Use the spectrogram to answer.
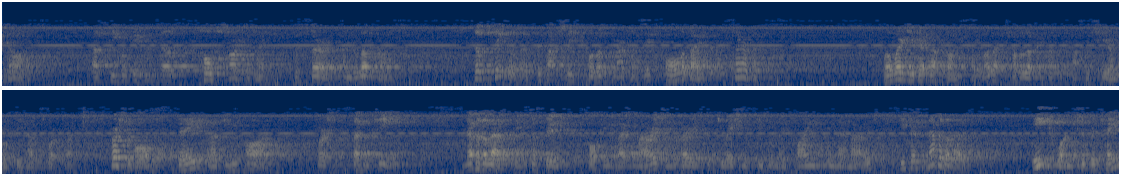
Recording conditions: poor sound quality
